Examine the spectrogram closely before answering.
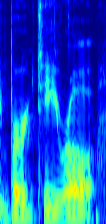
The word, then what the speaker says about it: Bergtroll: it's divided up, and then someone tells you like three years later that Oh, no. No, it's actually Berg T roll.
